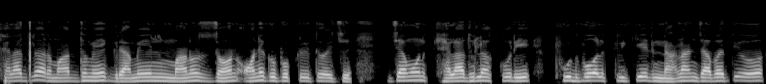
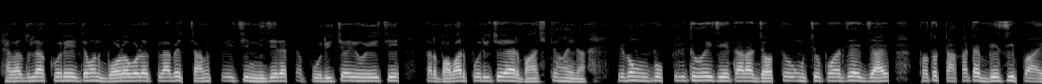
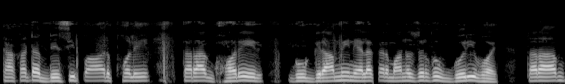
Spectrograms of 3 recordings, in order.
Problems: constant background noise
